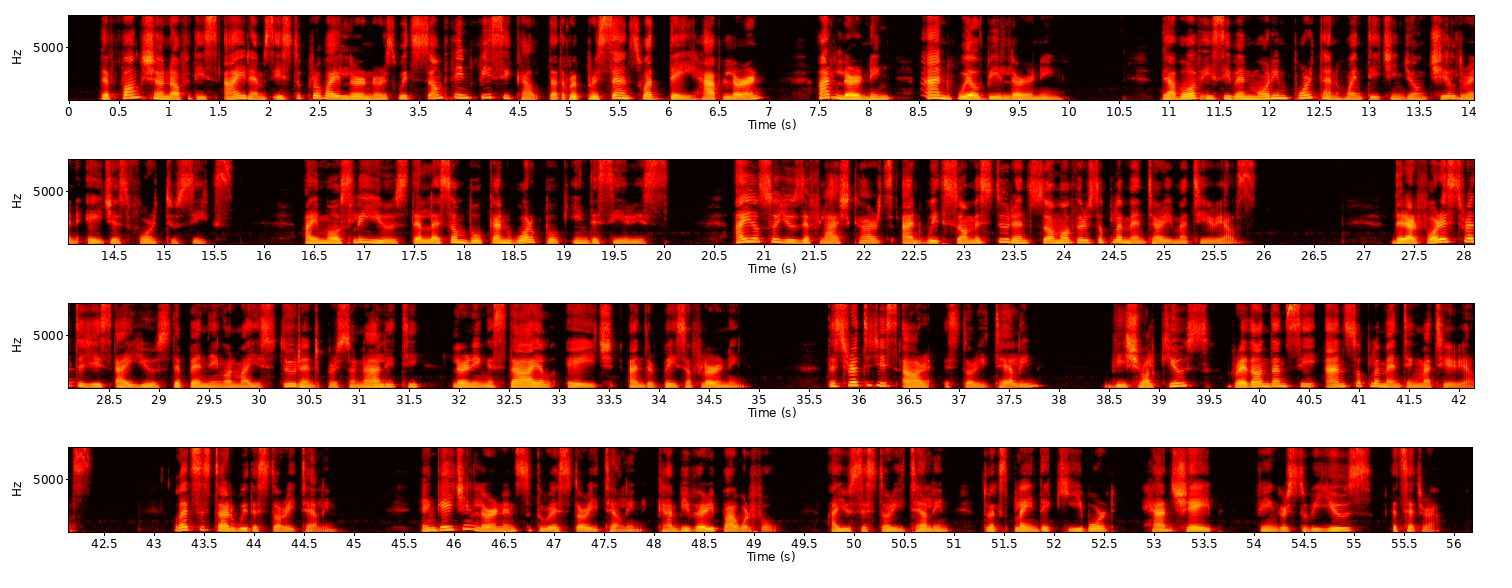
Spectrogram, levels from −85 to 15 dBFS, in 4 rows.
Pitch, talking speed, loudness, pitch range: 180 Hz, 130 wpm, -23 LUFS, 155-220 Hz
